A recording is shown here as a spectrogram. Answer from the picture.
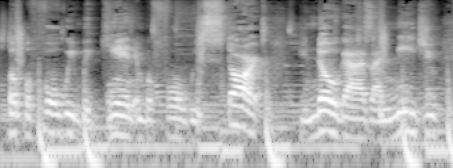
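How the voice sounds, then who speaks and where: Clear music sounds in the background. The talking keeps a moderate pace. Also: man. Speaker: hair care vlogger. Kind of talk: casual vlog chat. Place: home room.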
